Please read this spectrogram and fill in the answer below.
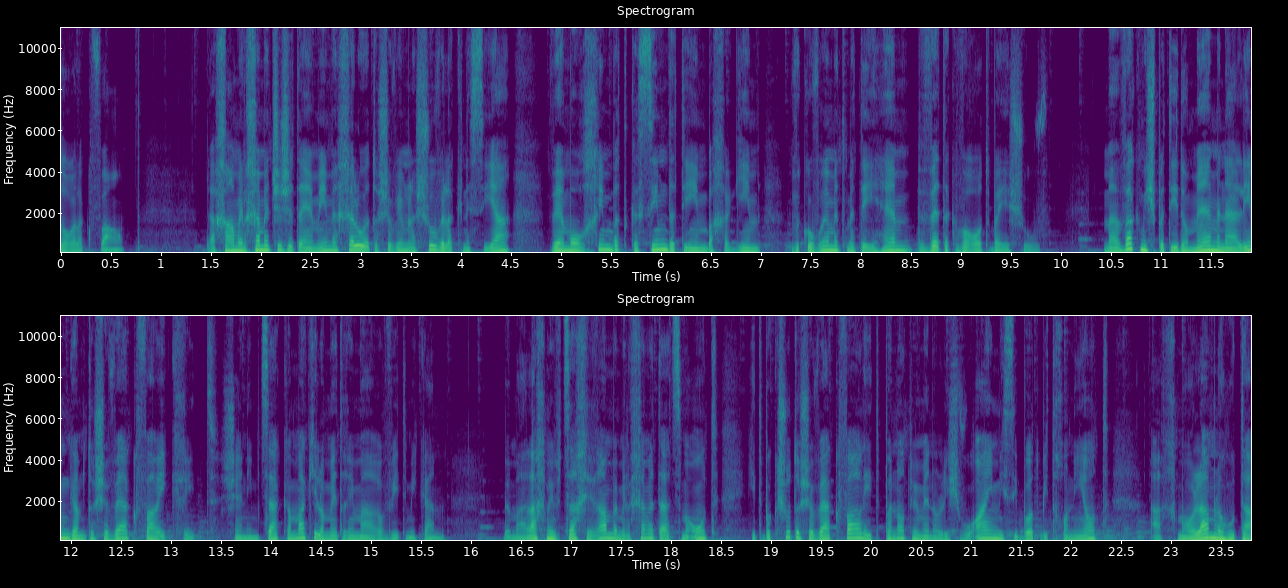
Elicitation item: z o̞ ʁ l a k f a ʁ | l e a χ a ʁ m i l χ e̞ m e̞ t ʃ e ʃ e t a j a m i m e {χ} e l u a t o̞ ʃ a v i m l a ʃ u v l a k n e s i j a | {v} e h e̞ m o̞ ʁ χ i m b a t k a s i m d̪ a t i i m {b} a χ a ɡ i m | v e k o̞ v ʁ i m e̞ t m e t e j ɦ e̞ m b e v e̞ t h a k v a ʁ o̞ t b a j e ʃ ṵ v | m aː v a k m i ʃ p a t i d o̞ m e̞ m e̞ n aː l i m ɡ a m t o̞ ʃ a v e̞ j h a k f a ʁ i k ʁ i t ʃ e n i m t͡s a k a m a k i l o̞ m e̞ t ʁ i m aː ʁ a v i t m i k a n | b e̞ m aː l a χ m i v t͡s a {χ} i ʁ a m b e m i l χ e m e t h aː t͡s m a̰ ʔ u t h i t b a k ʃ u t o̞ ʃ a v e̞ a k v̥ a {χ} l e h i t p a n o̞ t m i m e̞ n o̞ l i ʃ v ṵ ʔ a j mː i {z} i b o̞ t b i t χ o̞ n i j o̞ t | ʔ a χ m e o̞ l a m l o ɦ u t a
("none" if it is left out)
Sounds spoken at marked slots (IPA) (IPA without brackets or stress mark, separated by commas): χ, v, b, χ, ʁ, s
